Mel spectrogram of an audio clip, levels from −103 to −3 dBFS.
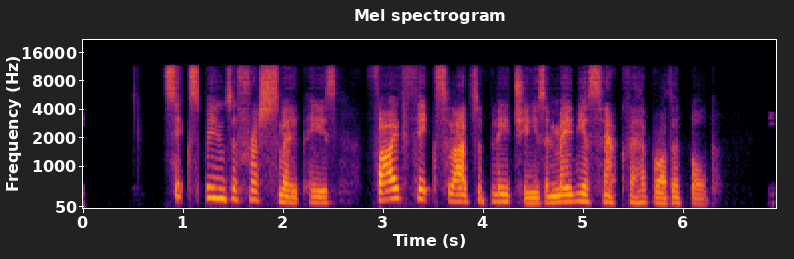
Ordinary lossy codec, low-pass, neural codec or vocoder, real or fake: none; none; codec, 24 kHz, 0.9 kbps, WavTokenizer, medium music audio release; fake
